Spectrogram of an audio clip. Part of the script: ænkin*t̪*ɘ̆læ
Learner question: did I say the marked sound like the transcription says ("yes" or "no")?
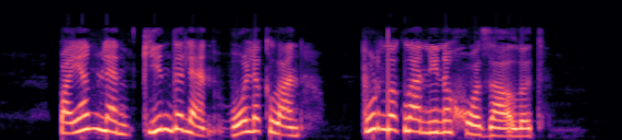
no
